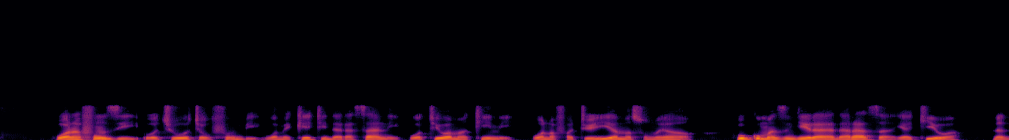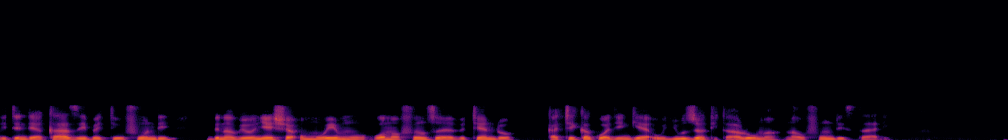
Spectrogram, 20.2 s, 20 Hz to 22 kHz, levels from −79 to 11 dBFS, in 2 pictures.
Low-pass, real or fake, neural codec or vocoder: 5.4 kHz; fake; codec, 24 kHz, 0.9 kbps, WavTokenizer, large speech release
